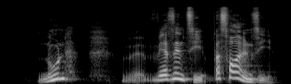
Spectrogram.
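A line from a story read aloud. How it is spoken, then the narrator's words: Unsure voice. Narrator (German): fragte er mit unsicherer Stimme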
